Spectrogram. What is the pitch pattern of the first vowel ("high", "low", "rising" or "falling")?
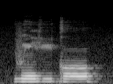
high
